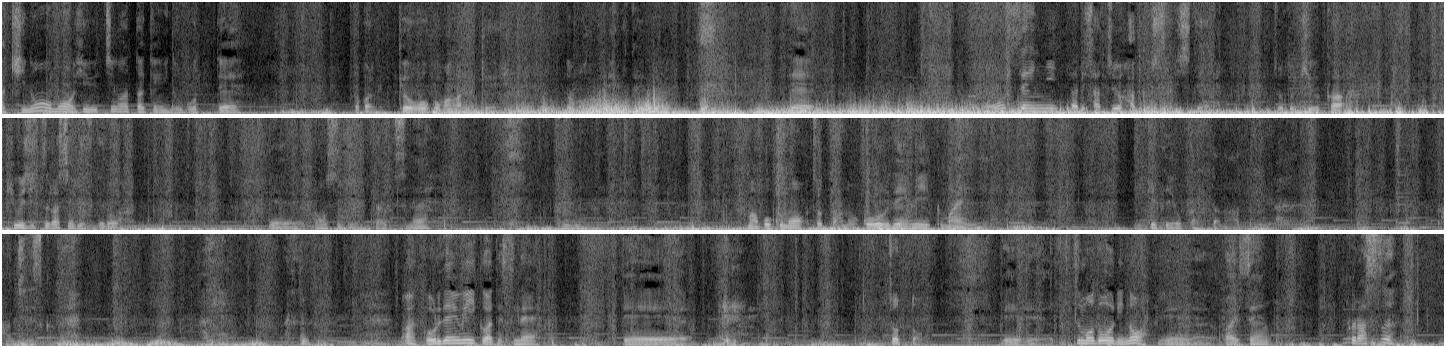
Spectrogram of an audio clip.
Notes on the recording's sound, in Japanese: カエルが収録を邪魔して来ます。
